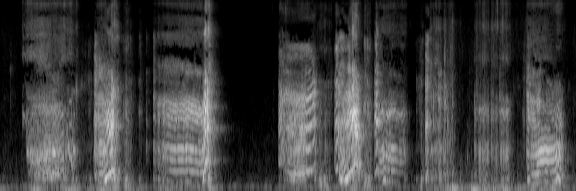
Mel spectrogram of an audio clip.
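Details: {'caption': 'Yogi, a Yorkshire Terrier, nervous and unable to get onto the bed, gives drawn-out whiny growls and grumbling vocalisations in bursts of one to two seconds, separated by short silences, indoors.'}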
